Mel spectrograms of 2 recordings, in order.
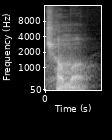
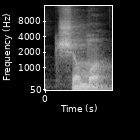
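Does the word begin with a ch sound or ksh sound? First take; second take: ch; ksh. First: The word begins with a ch sound. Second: The word begins with a ksh sound. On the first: The speaker calls it wrong. "this is not chama" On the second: The speaker calls it right. "this is kshama"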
